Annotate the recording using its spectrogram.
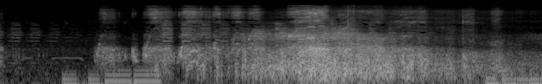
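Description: Background music with a bass line starts about a second in. Over it, a brushless-powered RC monster truck passes close by: a noisy rush of electric motor and tyres on dirt that swells to a peak near the middle and fades away.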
